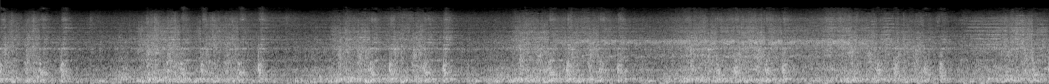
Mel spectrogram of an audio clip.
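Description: Electric multiple-unit trains moving close by, a Thameslink Class 700 and a Southern Class 377, their wheels clattering over rail joints. A steady high whine joins the noise about halfway through.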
